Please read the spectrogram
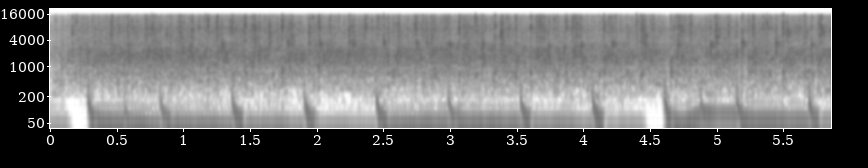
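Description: Audience applauding, a dense clapping that breaks out all at once. Underneath runs music with a low steady beat of about two thuds a second.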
